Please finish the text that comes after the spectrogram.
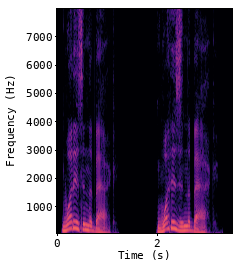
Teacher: This question ends in falling intonation, meaning that our voice should go down or be low at the end of the sentence.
